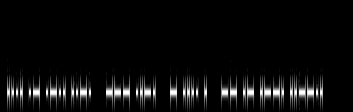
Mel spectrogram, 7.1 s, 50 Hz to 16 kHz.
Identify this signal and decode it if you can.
Morse code, heard as a keyed tone, about 28 wpm, 700 Hz. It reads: HALF OF THE MAP?
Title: Sentences from Top 1000 Words - Review Part 2 - 28wpm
